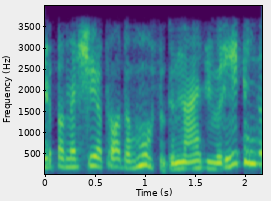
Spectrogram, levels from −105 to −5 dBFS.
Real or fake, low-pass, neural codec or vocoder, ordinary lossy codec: fake; 3.6 kHz; codec, 24 kHz, 1 kbps, SNAC; AAC, 32 kbps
